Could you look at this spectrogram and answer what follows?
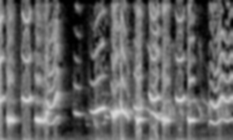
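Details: Fighting song of an oriental magpie-robin with tail fanned, played to provoke other kacer; dense warbling phrases of sweeping, rising and falling whistles with barely any pause.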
